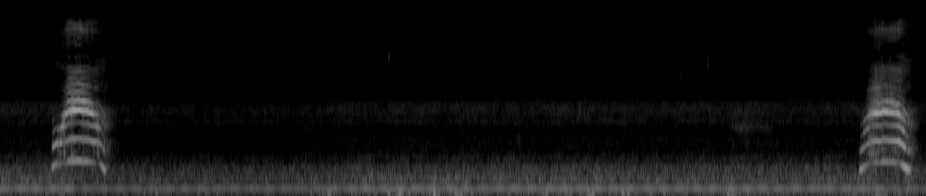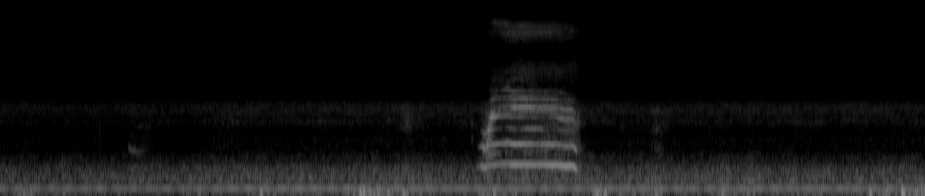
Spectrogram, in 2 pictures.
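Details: Female domestic cat meowing in reply to her owner's meows: three separate rising-then-falling meows spaced several seconds apart over a quiet, low steady hum, the last one longer and more drawn out.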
